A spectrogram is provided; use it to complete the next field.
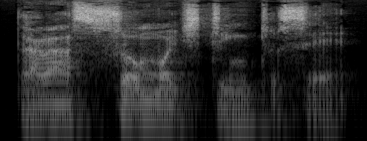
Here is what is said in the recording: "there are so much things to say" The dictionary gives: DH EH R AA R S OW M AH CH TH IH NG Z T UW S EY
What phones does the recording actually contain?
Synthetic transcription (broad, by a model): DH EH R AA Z S OW M AH CH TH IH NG T UW S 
